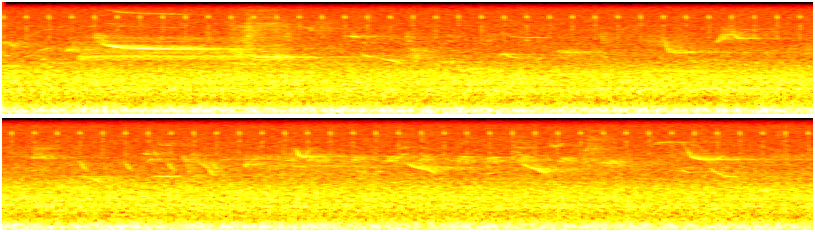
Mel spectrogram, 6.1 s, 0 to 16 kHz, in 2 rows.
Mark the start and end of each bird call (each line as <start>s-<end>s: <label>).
0.0s-1.3s: Red-winged Blackbird (Agelaius phoeniceus)
1.5s-6.1s: Gray Catbird (Dumetella carolinensis)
